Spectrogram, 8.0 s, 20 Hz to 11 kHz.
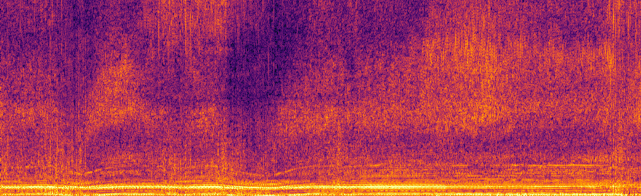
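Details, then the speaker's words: Echo SRM-230 two-stroke string trimmer after carburetor replacement, revived after sitting years, cutting weeds in hot weather: high buzzing note sags briefly under load and recovers; running healthy. "Back from the dead. You would have never thought this would turn back on as bad as shape it was."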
